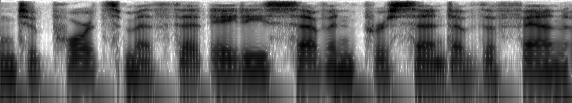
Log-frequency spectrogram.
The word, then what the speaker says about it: Portsmouth: He pronounces Portsmouth, as the British do, with the emphasis on the first syllable, not the last, as most outsiders might.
